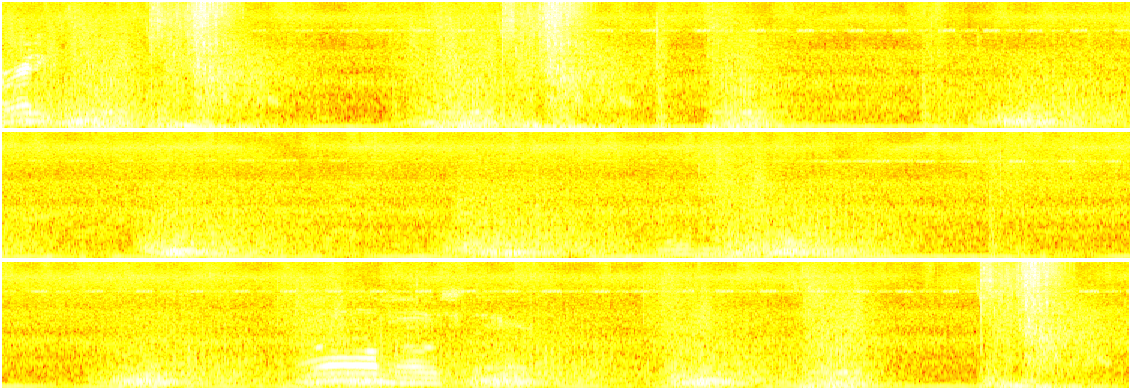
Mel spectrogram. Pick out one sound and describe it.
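Air whooshes in short rushing bursts as a figure swoops and glides.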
